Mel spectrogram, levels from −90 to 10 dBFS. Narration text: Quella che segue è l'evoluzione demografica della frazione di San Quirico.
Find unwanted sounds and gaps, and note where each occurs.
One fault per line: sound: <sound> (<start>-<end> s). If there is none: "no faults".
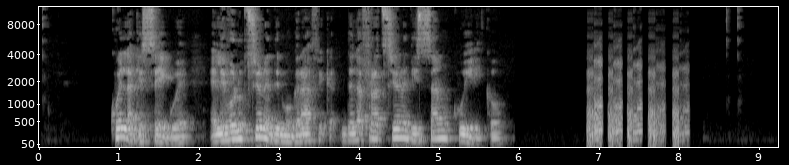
sound: laugh (6.9-8.1 s)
